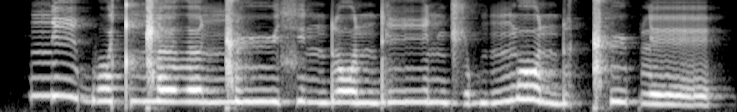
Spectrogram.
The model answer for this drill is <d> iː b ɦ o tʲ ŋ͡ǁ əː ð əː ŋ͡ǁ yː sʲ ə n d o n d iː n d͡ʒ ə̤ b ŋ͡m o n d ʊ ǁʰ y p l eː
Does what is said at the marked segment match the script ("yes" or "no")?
no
